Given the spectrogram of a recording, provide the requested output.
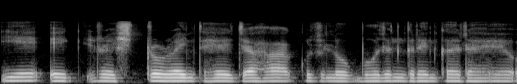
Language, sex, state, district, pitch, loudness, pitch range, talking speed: Hindi, female, Arunachal Pradesh, Papum Pare, 155 Hz, -17 LUFS, 150-155 Hz, 140 wpm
